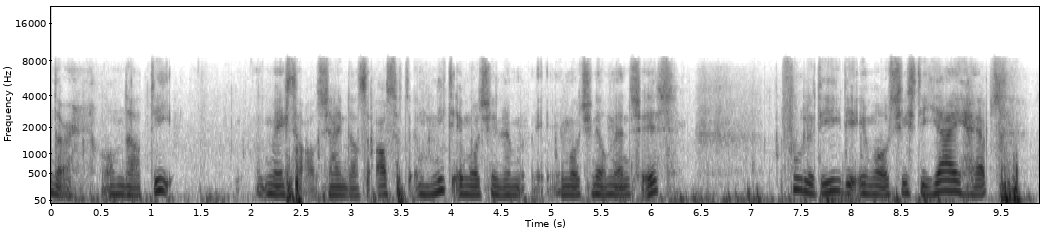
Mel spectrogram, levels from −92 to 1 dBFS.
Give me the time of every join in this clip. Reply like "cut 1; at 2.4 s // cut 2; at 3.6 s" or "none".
cut 1; at 7.3 s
